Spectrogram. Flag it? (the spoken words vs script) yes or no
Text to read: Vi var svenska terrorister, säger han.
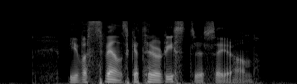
no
